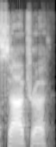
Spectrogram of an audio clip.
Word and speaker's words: Sartre: remember yes art yeah but it's spelled Sartre SAR tre I'm not gonna say Sartre but what was the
